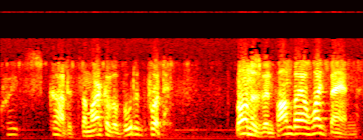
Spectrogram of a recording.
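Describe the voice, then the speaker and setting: An actor playing an earnest, anxious young assistant in an old radio adventure, urgent and exclamatory yet respectful. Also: male voice, on the high side, big pitch swings, moderate pace. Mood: worried, urgent. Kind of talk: 1940s radio adventure acting. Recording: muffled, hissy old radio recording.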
